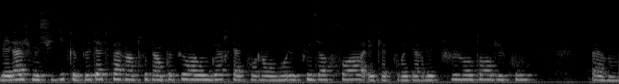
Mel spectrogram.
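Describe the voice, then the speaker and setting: Noticeable background noise sits behind a woman talking at a very fast pace. Her medium-pitched voice has monotone, flat intonation. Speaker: knitting podcaster, mother. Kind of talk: casual monologue podcast. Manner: hesitant, many fillers.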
